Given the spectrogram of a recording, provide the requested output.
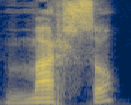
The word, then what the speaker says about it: marzo: is that Z remembers it's pronounced like an S so we have marzo Abril are real and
